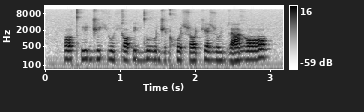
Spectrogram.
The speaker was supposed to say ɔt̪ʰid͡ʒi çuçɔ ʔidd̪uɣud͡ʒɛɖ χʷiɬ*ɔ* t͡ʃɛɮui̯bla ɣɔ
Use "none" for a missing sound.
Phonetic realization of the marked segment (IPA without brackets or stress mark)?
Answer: ɔ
